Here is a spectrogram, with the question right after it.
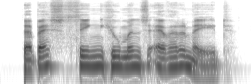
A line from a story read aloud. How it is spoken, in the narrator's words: she said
